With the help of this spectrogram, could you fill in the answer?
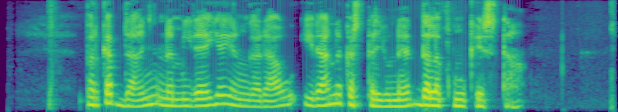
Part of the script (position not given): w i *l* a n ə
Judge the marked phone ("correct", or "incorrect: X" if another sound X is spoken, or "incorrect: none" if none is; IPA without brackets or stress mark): incorrect: ɾ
